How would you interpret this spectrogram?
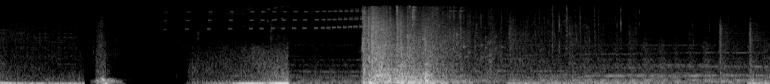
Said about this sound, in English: Toss a grenade right here.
